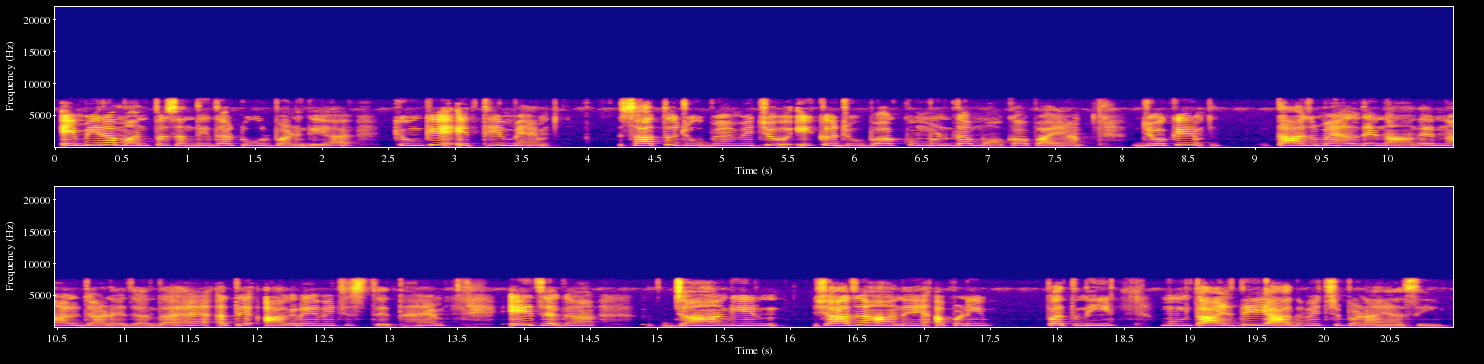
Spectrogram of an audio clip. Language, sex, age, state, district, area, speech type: Punjabi, female, 18-30, Punjab, Fatehgarh Sahib, rural, spontaneous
